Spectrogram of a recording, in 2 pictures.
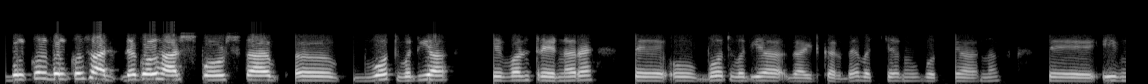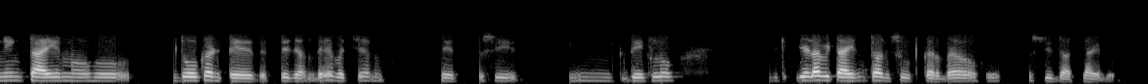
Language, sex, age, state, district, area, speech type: Punjabi, female, 60+, Punjab, Firozpur, urban, conversation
